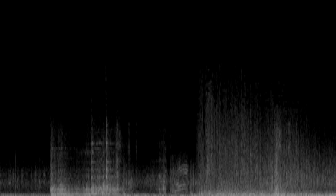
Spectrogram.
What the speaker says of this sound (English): The French artillery now firing at clearly visible targets.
